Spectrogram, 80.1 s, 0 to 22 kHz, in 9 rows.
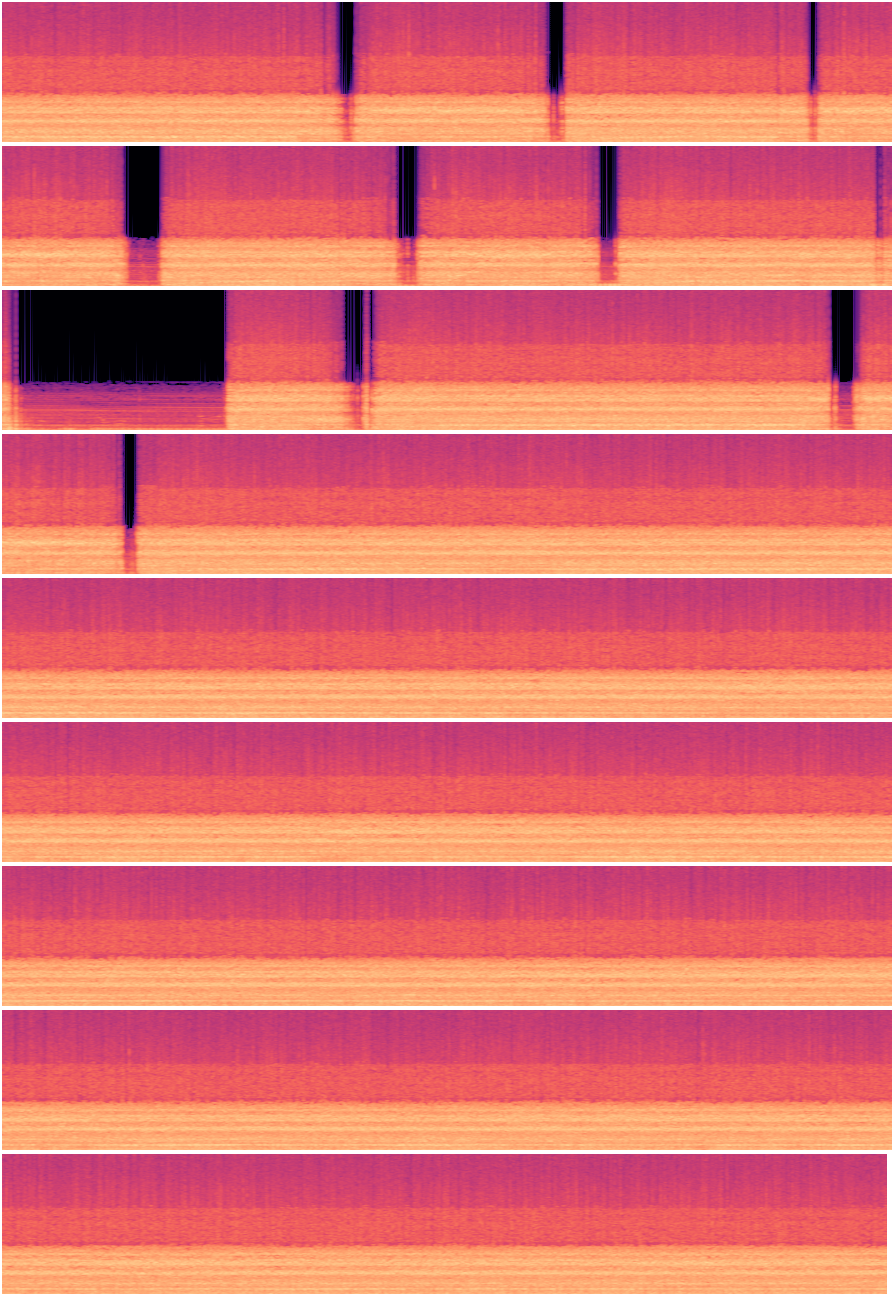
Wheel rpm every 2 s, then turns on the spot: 210, 150, 140, 160, 150, 120, 90, 120, 180, 10, 80, 190, 200, 120, 160, 230, 210, 210, 220, 230, 230, 230, 230, 230, 230, 220, 230, 230, 230, 230, 230, 220, 230, 230, 230, 230, 220, 230, 230, 230.
none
